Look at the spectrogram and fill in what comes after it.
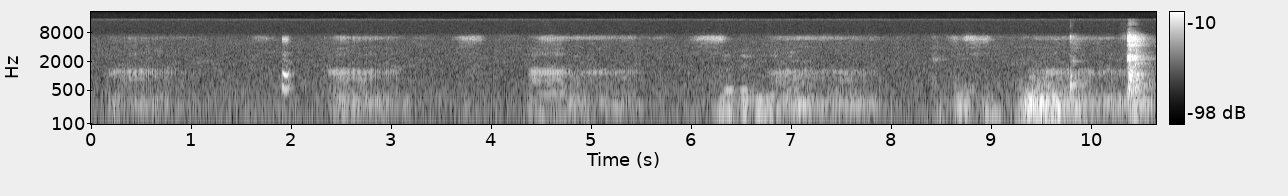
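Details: A 15-day-old baby with laryngomalacia makes noisy, crowing sounds on breathing in; inspiratory stridor.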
